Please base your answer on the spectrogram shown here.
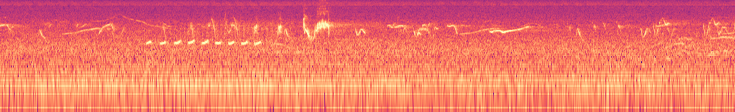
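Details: Song of the tektekreyod bird: a quick series of about nine short, evenly spaced low notes, surrounded by high slurred whistles and rising and falling sweeps, over constant outdoor hiss.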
